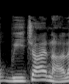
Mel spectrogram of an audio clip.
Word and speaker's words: Regina: 系啦，我惊尴尬读错咗咧，所以我就跟翻香港人所读 Regina。咁拉丁文亦都 Regina 啊嘛。不过如果大家要跟足英国人嘅传统发音咧，读 Regina 咧，Elizabeth Regina the Second。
